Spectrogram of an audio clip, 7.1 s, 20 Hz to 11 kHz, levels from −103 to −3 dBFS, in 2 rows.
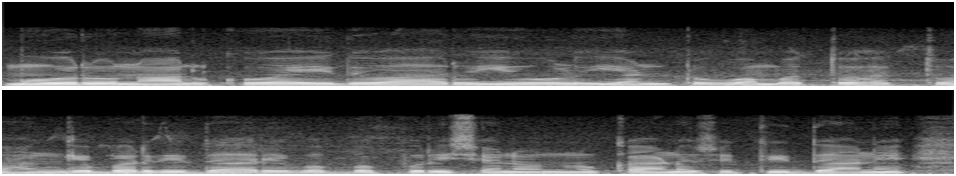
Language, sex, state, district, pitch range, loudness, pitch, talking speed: Kannada, male, Karnataka, Bidar, 150-160 Hz, -16 LUFS, 155 Hz, 110 wpm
